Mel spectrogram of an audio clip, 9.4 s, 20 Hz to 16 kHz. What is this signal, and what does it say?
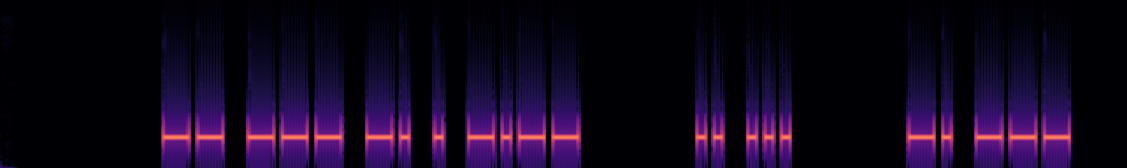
Morse code, heard as a keyed tone, about 17 wpm, 700 Hz. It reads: MONEY IS NO
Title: 2x Word-Spacing - Sentences from Top 500 Words - 17wpm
